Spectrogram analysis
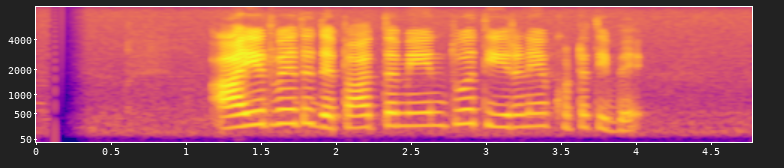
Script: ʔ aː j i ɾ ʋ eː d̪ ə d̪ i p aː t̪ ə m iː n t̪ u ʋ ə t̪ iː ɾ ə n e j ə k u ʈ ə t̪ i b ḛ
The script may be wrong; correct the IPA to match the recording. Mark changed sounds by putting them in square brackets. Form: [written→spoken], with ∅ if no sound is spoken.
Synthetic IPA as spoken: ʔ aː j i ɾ ʋ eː d̪ ə d̪ [i→e] p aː t̪ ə m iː n t̪ u ʋ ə t̪ iː ɾ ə n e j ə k [u→o] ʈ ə t̪ i b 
